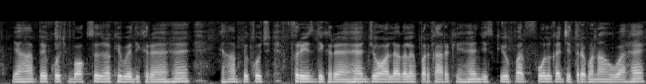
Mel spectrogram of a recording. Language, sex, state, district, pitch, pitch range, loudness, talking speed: Hindi, male, Jharkhand, Garhwa, 125 Hz, 120-135 Hz, -16 LUFS, 280 wpm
